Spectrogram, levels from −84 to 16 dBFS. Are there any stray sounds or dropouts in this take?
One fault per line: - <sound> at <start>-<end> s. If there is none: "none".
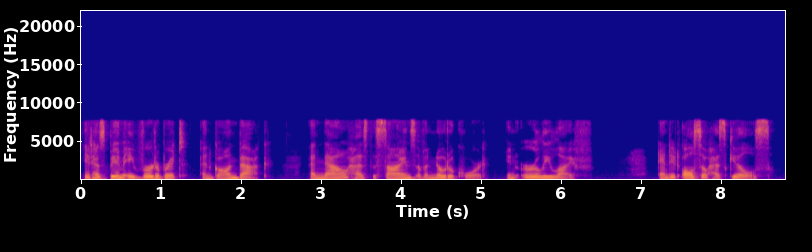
none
